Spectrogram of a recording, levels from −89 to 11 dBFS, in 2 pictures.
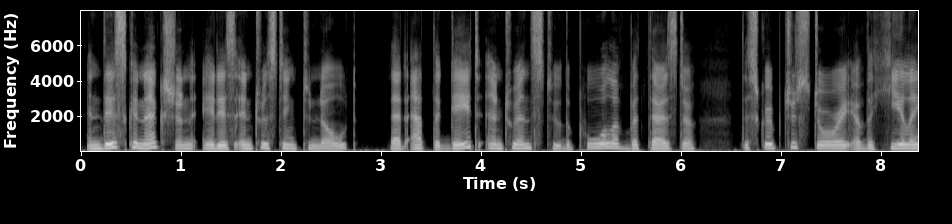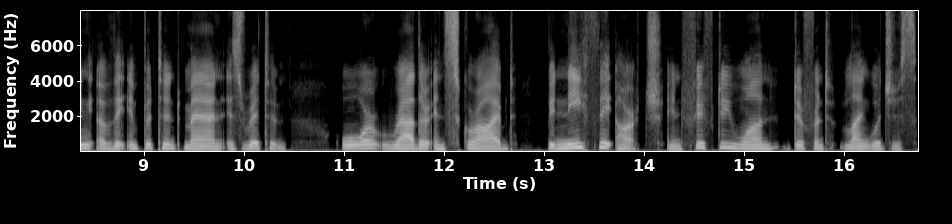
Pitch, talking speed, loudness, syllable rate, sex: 190 Hz, 145 wpm, -21 LUFS, 4.6 syllables/s, female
